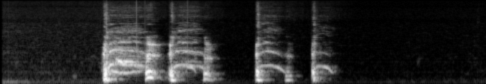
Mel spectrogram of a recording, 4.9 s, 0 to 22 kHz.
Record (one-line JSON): {"three_cough_length": "4.9 s", "three_cough_amplitude": 32768, "three_cough_signal_mean_std_ratio": 0.35, "survey_phase": "beta (2021-08-13 to 2022-03-07)", "age": "65+", "gender": "Male", "wearing_mask": "No", "symptom_none": true, "smoker_status": "Ex-smoker", "respiratory_condition_asthma": false, "respiratory_condition_other": true, "recruitment_source": "REACT", "submission_delay": "20 days", "covid_test_result": "Negative", "covid_test_method": "RT-qPCR", "influenza_a_test_result": "Unknown/Void", "influenza_b_test_result": "Unknown/Void"}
